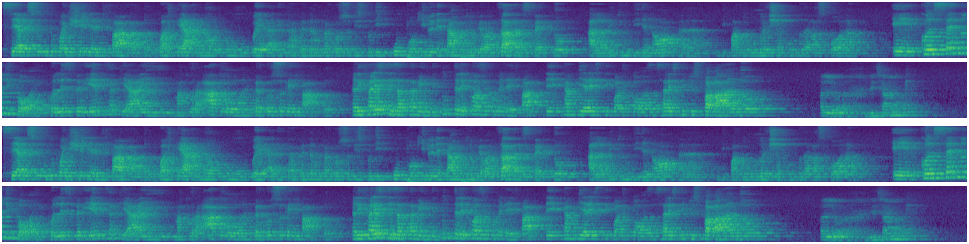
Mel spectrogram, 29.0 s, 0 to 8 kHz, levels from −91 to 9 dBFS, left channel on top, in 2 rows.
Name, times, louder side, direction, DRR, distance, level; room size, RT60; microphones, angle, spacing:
voice 1, 0.0-8.4 8.8-10.5 10.9-12.8 13.4-19.4 19.7-25.8, equal, 5° right, -3 dB, 0.5 m, -26 dB
voice 2, 26.7-28.1, right 1 dB, 80° left, -3 dB, 1.0 m, -30 dB
3.6 x 3.1 x 2.8 m, 1.2 s
head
